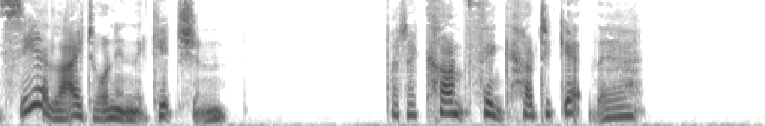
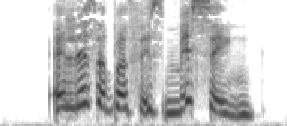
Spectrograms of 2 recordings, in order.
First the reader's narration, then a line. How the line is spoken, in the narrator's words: I shout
